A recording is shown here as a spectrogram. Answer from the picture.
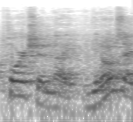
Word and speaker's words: Porsche: The pronunciation of Porsche is Porsche. A two syllable word with the emphasis on the first syllable. Porsche.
